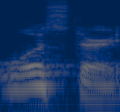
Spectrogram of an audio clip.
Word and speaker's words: Worcester: Was that how you pronounce it? Worcester.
